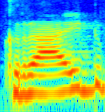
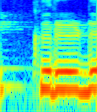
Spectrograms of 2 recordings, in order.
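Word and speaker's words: cried: ट में हम उस ट को थोड़ा कम प्रोनाउंस कर रहे हैं, वो वॉइसलेस होता है। ये है अराइव्ड। क्या है? अराइव्ड। इसको क्राइड पढ़ेंगे, क्रिड ना पढ़ें, इसको पढ़ेंगे फिल्ड।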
